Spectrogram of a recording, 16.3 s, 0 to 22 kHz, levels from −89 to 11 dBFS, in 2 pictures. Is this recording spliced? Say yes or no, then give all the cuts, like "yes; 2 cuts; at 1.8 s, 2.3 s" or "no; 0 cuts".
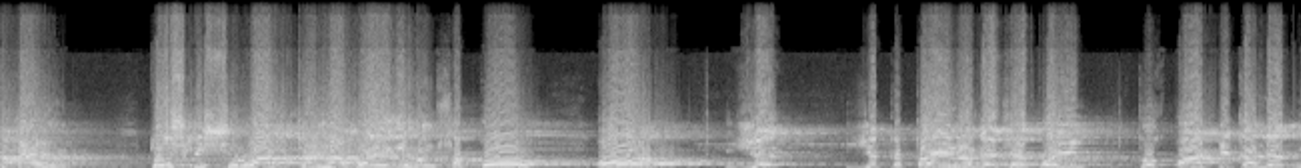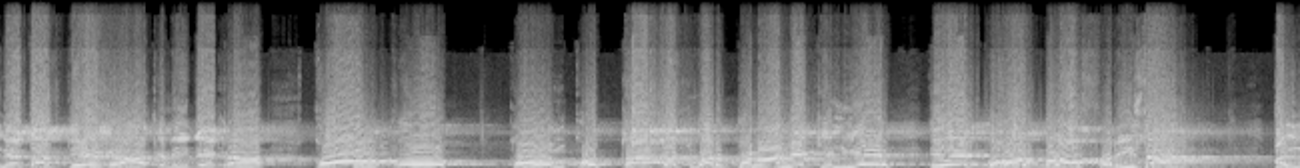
no; 0 cuts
